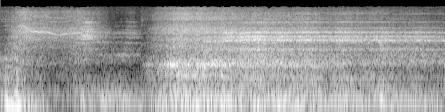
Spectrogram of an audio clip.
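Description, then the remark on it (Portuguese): Slow, audible ujjayi breaths drawn through a constricted throat, with air passing at the soft palate, giving a soft, rushing ocean-like hiss, with a brief pause before a long, steady exhale. “Vamos fazer a respiração indiaia, que é ela com o fundinho do, do sonzinho do mar, assim, ó.”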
